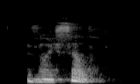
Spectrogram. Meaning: yourself (as the object of a verb or preposition or as an intensifier); reflexive case of thou
- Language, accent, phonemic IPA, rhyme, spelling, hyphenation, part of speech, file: English, Southern England, /ðaɪˈsɛlf/, -ɛlf, thyself, thy‧self, pronoun, LL-Q1860 (eng)-thyself.wav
